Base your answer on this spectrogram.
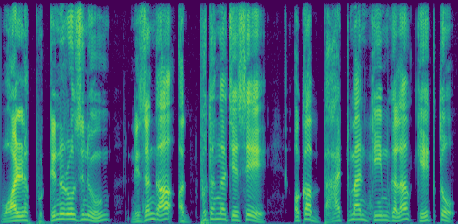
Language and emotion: Telugu, surprised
